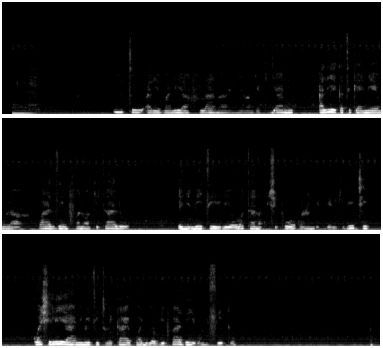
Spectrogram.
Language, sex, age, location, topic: Swahili, female, 25-35, Dar es Salaam, agriculture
